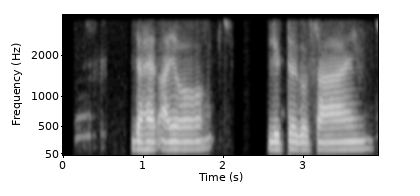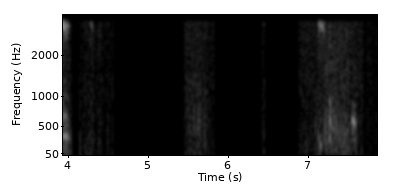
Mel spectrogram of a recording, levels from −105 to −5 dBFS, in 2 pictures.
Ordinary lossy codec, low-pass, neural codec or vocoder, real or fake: none; 3.6 kHz; none; real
